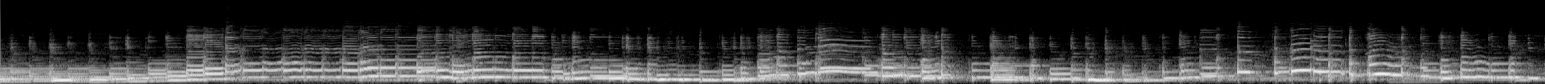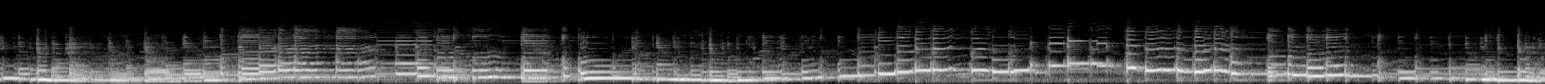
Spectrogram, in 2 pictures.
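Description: Electric guitar played live: an instrumental lead of melodic runs that climb and fall in waves every few seconds.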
